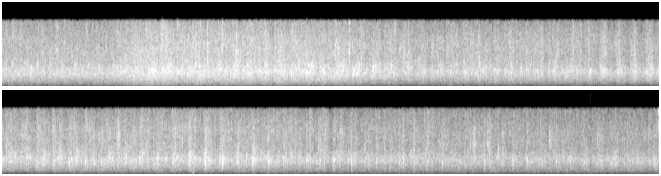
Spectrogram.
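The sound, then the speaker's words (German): Sustained audience applause after a speech by Pope Benedict, as the President and the Pope shake hands, a dense, even wash of many hands clapping at steady loudness, with no talking over it. “Der Applaus, wie Sie hören, war lang und herzlich.”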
